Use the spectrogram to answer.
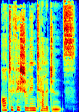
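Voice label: "artificial intelligence", English, British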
